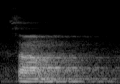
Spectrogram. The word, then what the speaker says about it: psalm: Next, Psalm. P is silent letter, L is silent letter.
